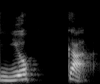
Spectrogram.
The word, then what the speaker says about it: Yokka: So you don't pronounce the tsu. Yokka. Fourth is Yokka, whereas eighth is Yoka.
